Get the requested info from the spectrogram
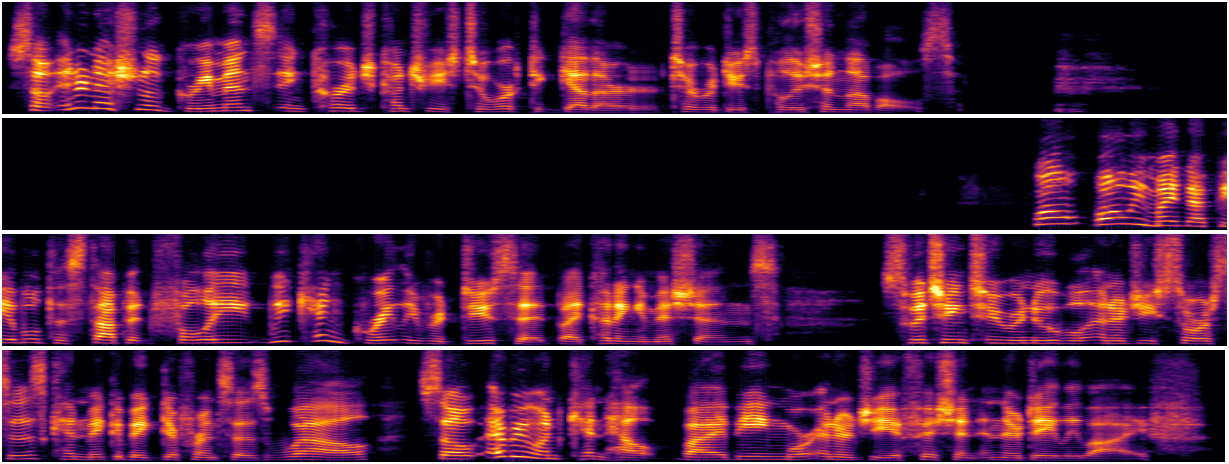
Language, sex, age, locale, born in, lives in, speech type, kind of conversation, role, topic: English, female, 60-64, en-US, United States, United States, read, expert-assistant, expert, What are the causes and effects of acid rain on ecosystems and structures?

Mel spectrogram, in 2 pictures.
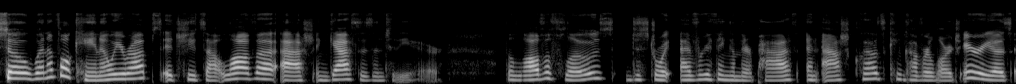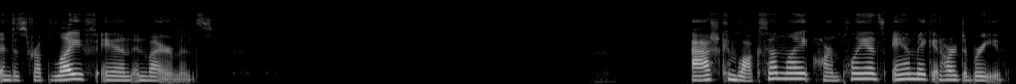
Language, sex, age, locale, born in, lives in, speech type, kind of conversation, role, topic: English, female, 25-29, en-US, United States, United States, read, expert-assistant, expert, How do volcanoes cause destruction when they erupt?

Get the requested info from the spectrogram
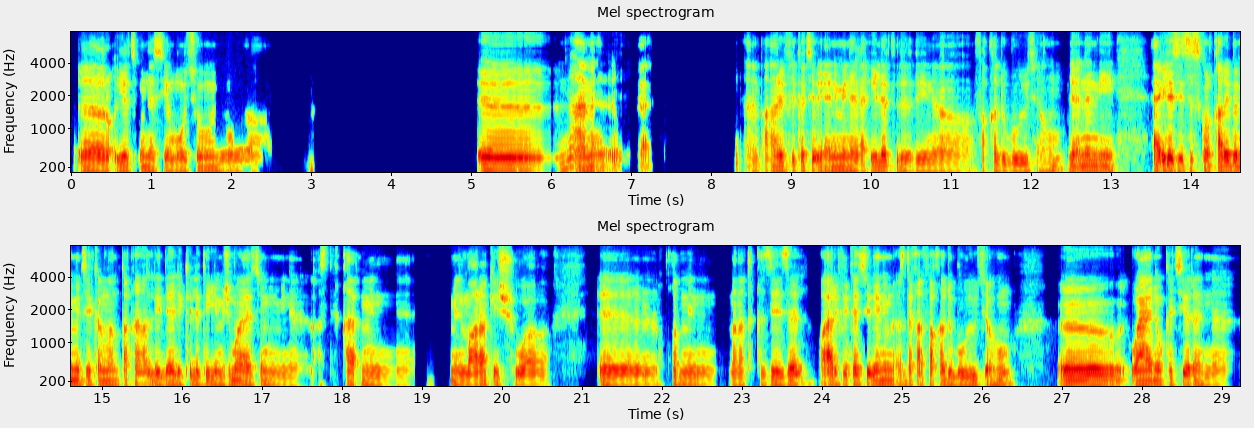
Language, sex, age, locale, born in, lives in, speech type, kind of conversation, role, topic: Arabic, male, 18-19, ar-MA, Morocco, France, conversation, unstructured, none, إزاي الكوارث الطبيعية ممكن تتسبب في انهيار المجتمعات؟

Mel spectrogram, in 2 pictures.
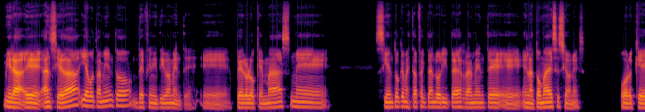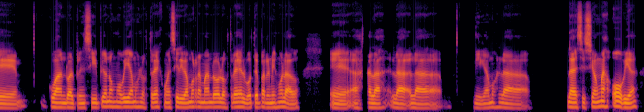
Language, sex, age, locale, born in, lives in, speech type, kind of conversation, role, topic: Spanish, male, 50-54, es-VE, Venezuela, United States, conversation, advice, user, ¿Cómo vives la soledad y la falta de apoyo emocional al dirigir tu empresa?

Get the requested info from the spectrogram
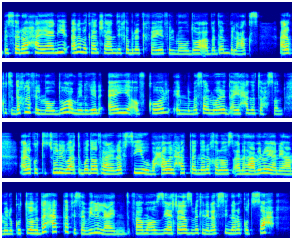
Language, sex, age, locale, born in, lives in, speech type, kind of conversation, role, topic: Arabic, female, 25-29, ar-EG, Egypt, Italy, conversation, advice, user, إزاي أبطل أضيّع فرص نجاحي بسبب الشك الزيادة والانسحاب؟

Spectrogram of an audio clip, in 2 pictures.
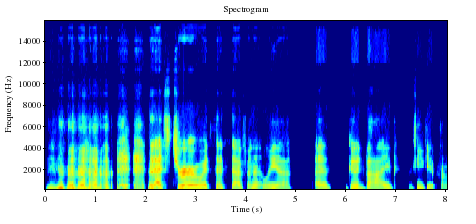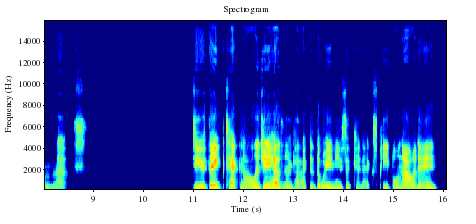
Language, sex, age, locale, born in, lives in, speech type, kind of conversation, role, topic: English, female, 35-39, en-US, United States, United States, conversation, podcast, host, In what ways can music help build connections between people from different backgrounds?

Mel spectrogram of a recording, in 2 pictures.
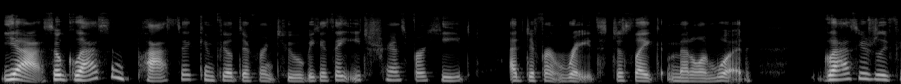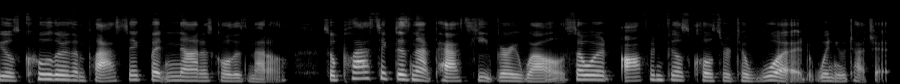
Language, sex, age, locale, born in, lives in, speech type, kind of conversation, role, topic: English, female, 40-44, en-US, United States, United States, read, expert-assistant, expert, Why does metal feel colder than wood at the same temperature?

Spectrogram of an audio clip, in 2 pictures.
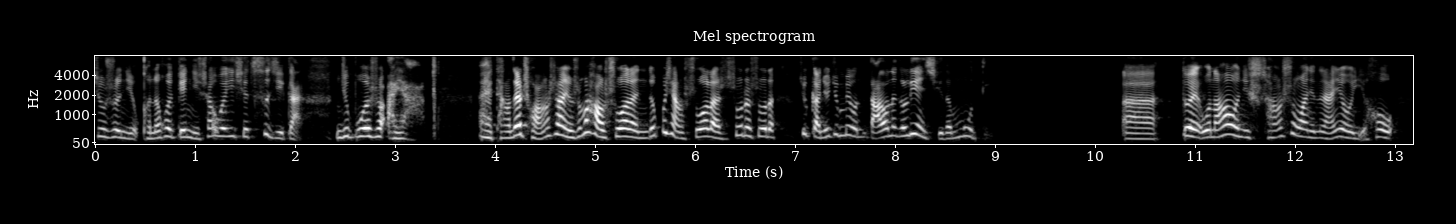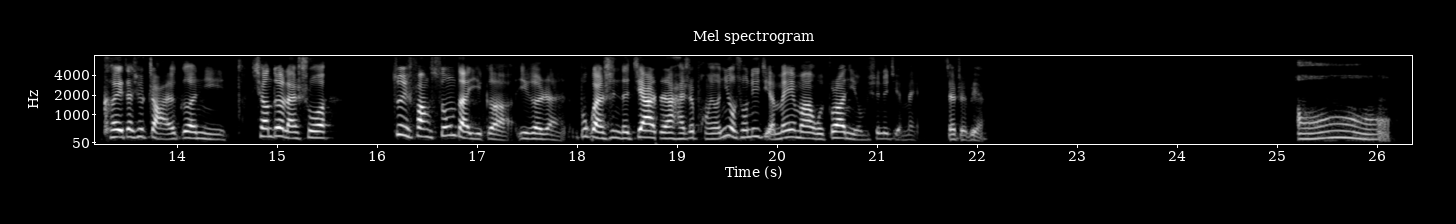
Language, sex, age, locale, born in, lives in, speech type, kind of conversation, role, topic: Chinese, male, 35-39, zh-CN, United States, United States, conversation, advice, advisor, 我该怎么做才能更真实地表达自己，说出真心话？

